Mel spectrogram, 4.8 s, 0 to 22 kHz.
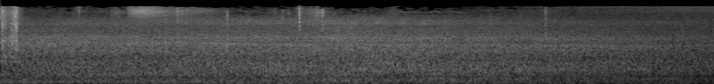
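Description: DB class 440 (Alstom Coradia Continental) electric multiple unit running past, a steady rumble that eases off near the end.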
